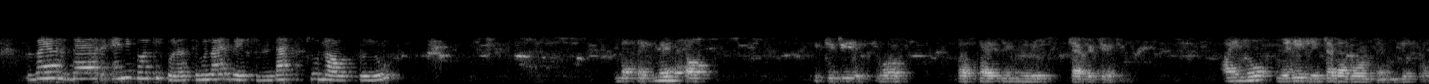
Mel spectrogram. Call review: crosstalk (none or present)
none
